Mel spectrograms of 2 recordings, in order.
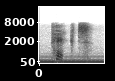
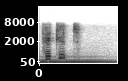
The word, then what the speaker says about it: picked: this word right here the word is picked instead of pick it okay go straight to a t sound picked pickets okay so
